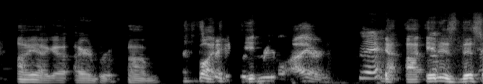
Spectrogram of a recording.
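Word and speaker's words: Irn-Bru: as i can tell she insists is pronounced iron blue because it is super scottish or something so she never just says oh yeah i got iron broom um yeah it is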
